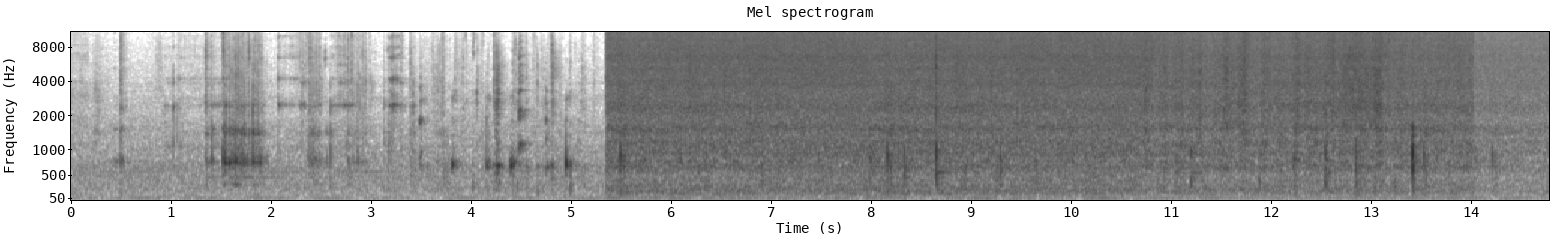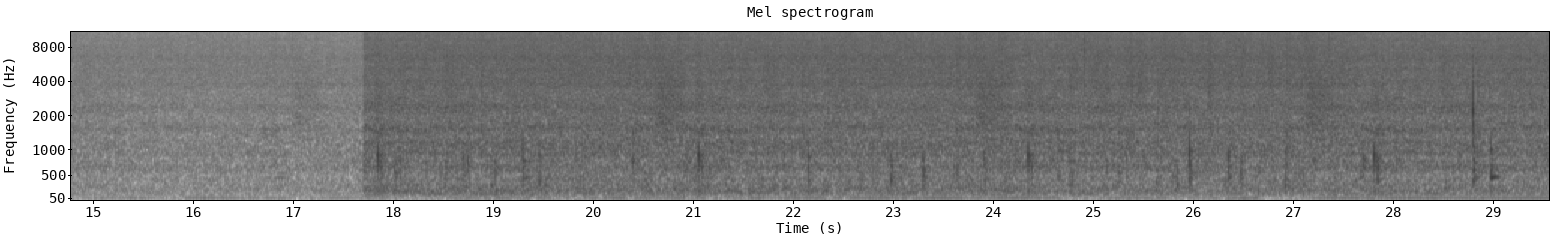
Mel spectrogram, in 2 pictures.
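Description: Diced onion and celery sizzling in hot olive oil in a copper sauté pan, stirred with a wooden spoon. After a few light clinks, the steady sizzle starts suddenly about five seconds in. It drops lower for a few seconds midway, then comes back, with small scraping ticks from the stirring.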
